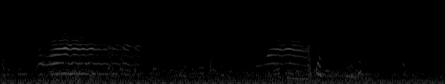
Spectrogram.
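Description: A baby crying faintly in two short wavering cries, the first about a second long, the second briefer about three seconds in.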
